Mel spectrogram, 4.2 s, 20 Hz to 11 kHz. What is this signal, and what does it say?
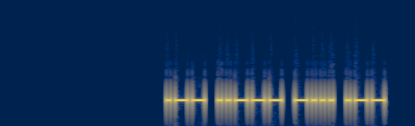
Morse code, heard as a keyed tone, about 28 wpm, 700 Hz. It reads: W2BW
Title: USA Call Signs - 4 Characters - Repeated 3x - 28wpm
